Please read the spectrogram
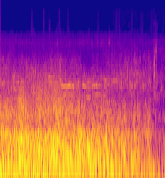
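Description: Wind buffeting the microphone: a loud, low, gusting rumble that fluctuates throughout.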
